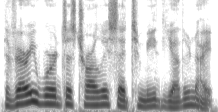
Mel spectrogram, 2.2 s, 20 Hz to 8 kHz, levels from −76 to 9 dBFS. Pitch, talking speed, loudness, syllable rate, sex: 140 Hz, 300 wpm, -16 LUFS, 6.5 syllables/s, female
